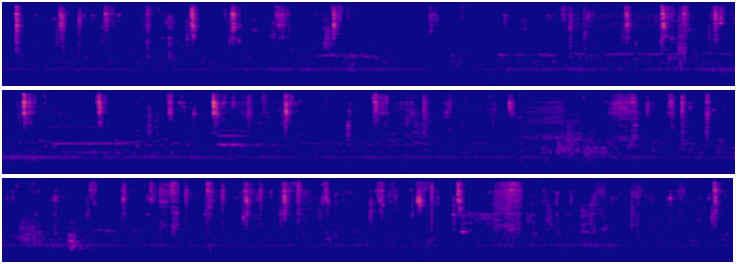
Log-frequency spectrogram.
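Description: A person chewing mouthfuls of rice and katla fish curry eaten by hand, close to the microphone: wet chewing and lip smacks heard as an irregular string of sharp clicks.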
